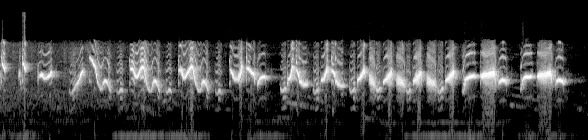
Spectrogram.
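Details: Hwamei showing off its voice-switching song for bird-keeping enthusiasts: a continuous flowing stream of loud whistled phrases that rise and fall, with rapid twittering notes mixed in over about eight seconds.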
